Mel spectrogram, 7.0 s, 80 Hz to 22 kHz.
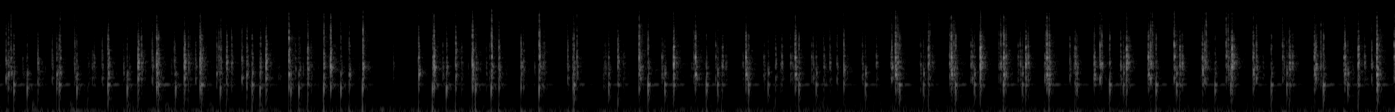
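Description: Fingers and nails tap and click the buttons and thumbsticks of a translucent blue, hollow plastic Xbox 360 game controller. The result is a rapid, uneven stream of sharp, dry, bright plastic clicks with almost no low end, broken by a brief pause around the two-second mark.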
